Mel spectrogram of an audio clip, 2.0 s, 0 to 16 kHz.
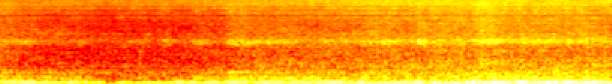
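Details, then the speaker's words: Small block Chevy 350 (355 ci, forged flattop pistons, 9:1, mild Comp cam, headers) on run stand; revs climb smoothly, quick even snappy response, no knocks or misses — normal revving. "responsive runs great very snappy yeah let me know if you want it"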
